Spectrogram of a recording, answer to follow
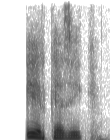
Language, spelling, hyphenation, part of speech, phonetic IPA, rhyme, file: Hungarian, érkezik, ér‧ke‧zik, verb, [ˈeːrkɛzik], -ɛzik, Hu-érkezik.ogg
- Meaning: to arrive (to get to a certain place), to reach a destination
